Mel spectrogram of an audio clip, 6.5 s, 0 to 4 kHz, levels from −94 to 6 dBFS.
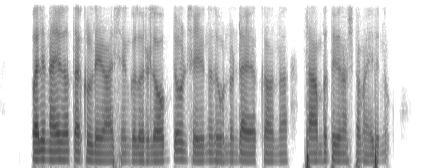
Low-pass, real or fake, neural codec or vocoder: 3.6 kHz; fake; codec, 16 kHz, 0.7 kbps, FocalCodec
